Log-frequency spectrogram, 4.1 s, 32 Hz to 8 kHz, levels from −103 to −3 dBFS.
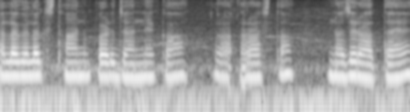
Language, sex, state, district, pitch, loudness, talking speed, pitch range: Hindi, male, Uttar Pradesh, Muzaffarnagar, 185 Hz, -16 LUFS, 145 wpm, 180-190 Hz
